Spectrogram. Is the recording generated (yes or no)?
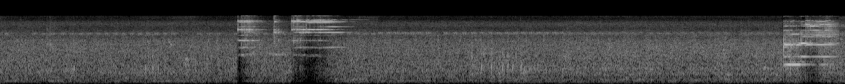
no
